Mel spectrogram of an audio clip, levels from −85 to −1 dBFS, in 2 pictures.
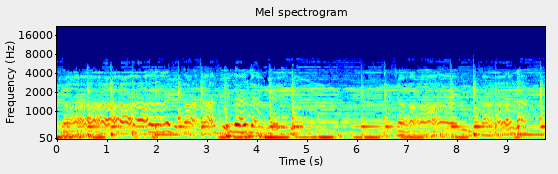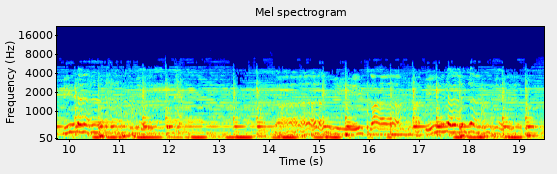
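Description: Nothing in the signal stands out as a technical fault at any point in the recording.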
